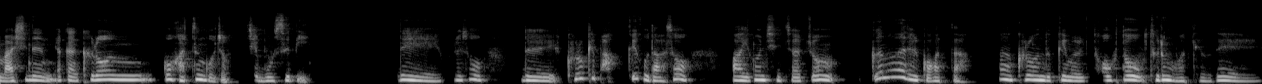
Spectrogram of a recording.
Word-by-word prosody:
마시는 180 +6 +1
약간 185 -3 -3
그런 210 0 +4
것 230 - +2
같은 210 +4 +3
거죠 120 - -5
제 - - -10
모습이. 165 +3 -4 0.9
네 180 -8 +3
그래서 200 +1 -2 0.3
네 180 -4 +1
그렇게 275 +2 -4
바뀌고 215 -7 -4
나서 205 +6 -2 0.4
'아 185 0 +3
이건 200 +4 +5
진짜 180 -5 -6
좀 200 +3 +1 0.3
끊어야 320 +3 -1
될 205 -5 +3
것 - - -3
같다.' 130 -8 -7 0.3
약간 215 -3 +3
그런 210 -2 +4
느낌을 175 -2 0
더욱, 190 -1 -3
더욱 195 -4 +3
들은 200 0 +5
것 155 -3 -5
같아요. 155 -3 -10
네. 170 -5 0
195 Hz, 285 characters per minute, -23 LUFS, 165-210 Hz, 0.9 s, 이건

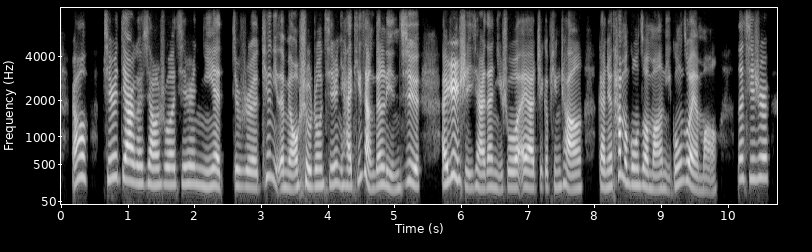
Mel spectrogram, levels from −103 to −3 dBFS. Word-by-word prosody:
然 - - +1
后 315 -1 +3 0.2
其 290 - -5
实 315 +1 +1
第 295 - -1
二 270 -2 +8
个 235 -1 -3
就 235 - -14
想 220 -2 +1
说， 225 -1 -2
其 230 +1 -10
实 235 0 -3
你 210 -3 -8
也 205 -2 0
就 210 - -6
是 195 -2 -2
听 325 - -8
你 - - -8
的 190 - 0
描 180 -1 +2
述 220 -1 -1
中， 215 +1 -3
其 225 - -6
实 240 - -1
你 215 - -10
还 205 -1 +2
挺 270 +9 -7
想 180 - +4
跟 220 +2 0
邻 180 -3 -7
居 220 0 +1 0.3
来 225 - +4
认 315 +3 +9
识 195 -8 -1
一 180 - -12
下。 180 -3 +1
但 195 0 -2
你 170 -1 -13
说， 190 +1 -1
哎 - - +1
呀， 190 -2 +5
这 195 +2 -12
个 195 - -8
平 195 +1 -12
常， 185 -4 +3 0.2
感 200 -2 -1
觉 205 - -1
他 355 - +4
们 260 - 0
工 220 -1 -3
作 205 -3 +1
忙， 175 0 -2
你 160 - -15
工 235 - -5
作 275 - +4
也 175 - +2
忙。 155 0 -7 0.3
那 295 +1 -2
其 295 -1 -5
实 305 0 0
215 Hz, 335 characters per minute, -21 LUFS, 195-240 Hz, 0.3 s, 认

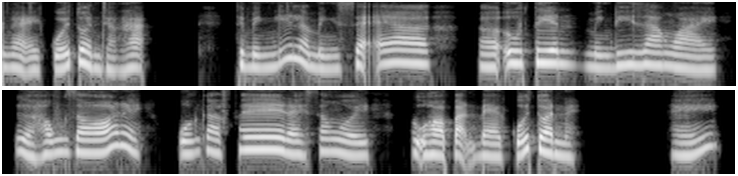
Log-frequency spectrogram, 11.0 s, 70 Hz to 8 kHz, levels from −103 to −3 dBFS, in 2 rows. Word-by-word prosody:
ngày 190 -4 -3
cuối 190 +3 +2
tuần 230 -5 +2
chẳng 180 -2 -8
hạn, 200 +2 -4 0.7
thì 235 - +1
mình 205 -1 -2
nghĩ 295 +10 -2
là 310 -6 +1
mình 190 -3 -4
sẽ, 195 +5 -2
ơ, 260 0 +2 0.4
ờ, 210 -1 -1
ưu 255 +3 +3
tiên 255 -1 +3
mình 205 -2 -4
đi 235 +2 0
ra 240 -1 +1
ngoài, 195 -5 -2 0.2
như 260 - -1
là 215 - 0
hóng 220 +6 -2
gió 245 +5 +4
này, 310 -8 -1 0.3
uống 225 +1 -1
cà 260 -3 -1
phê 285 0 +6
này, 225 -3 +1
xong 255 +3 -3
rồi 210 -2 0 0.3
tụ 215 -3 +1
họp 210 -1 +3
bạn 215 - 0
bè 200 -2 0
cuối 210 +7 +1
tuần 245 -7 +5
này. 195 -2 -6 0.7
Đấy. 225 - -3
225 Hz, 205 wpm, -22 LUFS, 205-255 Hz, 0.7 s, phê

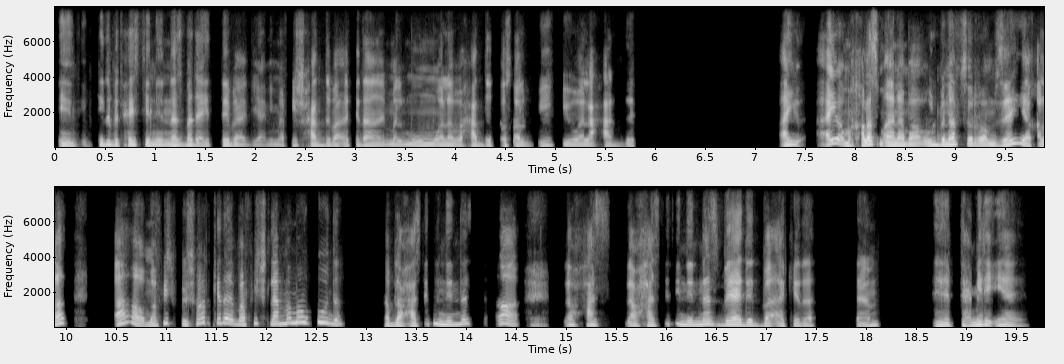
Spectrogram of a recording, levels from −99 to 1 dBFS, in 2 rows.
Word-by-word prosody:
أنتِ 125 -4 0 0.2
كده 170 +3 +2
بتحسّي 165 -1 +1
إن 110 - +1
الناس 110 +9 +2
بدأت 150 -6 -1
تبعِد، 105 -9 -2
يعني 85 +1 -12
ما 85 +1 -8
فيش 135 - -6
حد 130 -1 -1
بقى 120 -1 -3
كده 125 -5 -1
ملموم 105 +5 -2
ولا 115 -2 -1
حد 115 +2 -3
اتصل 110 0 -4
بيكِ 125 +5 -8
ولا 115 0 -1
حد 120 -1 -6 1.5
أيو 180 +3 +4 0.2
أيوه، 245 +1 +5
ما 135 - +4
خلاص 195 +7 +5
ما 125 - +5
أنا 120 -1 +7
باقول 105 +8 +2
بنفْس 180 +5 +5
الرمزية 140 - +4
خلاص، 220 +5 +3 0.5
آه، 290 - +2
ما 150 +2 -1
فيش 260 - -4
فشار 240 - -2
كده 255 -1 +1
ما 200 -2 +1
فيش 250 +2 -7
لمّة 225 +5 +2
موجودة، 285 -7 0 0.4
طَب 125 0 -2
لو 125 - +4
حسّيتِ 125 - -4
إن 195 -5 +3
الناس 205 +6 0 0.3
آه، 235 -8 +1 0.5
لو 180 -1 -2
حس 165 0 -5
لو 150 - 0
حسّيتِ 130 - -4
إن 185 -5 +1
الناس 185 +3 +1
بِعدِت 160 -6 +5
بقى 125 -1 -2
كده 115 -2 -5 0.4
تمام، 130 +9 -3 0.6
آآ 125 0 +3
بتعملي 130 +9 +1
إيه؟ 140 -9 -1
135 Hz, 175 wpm, -22 LUFS, 115-185 Hz, 1.5 s, أنا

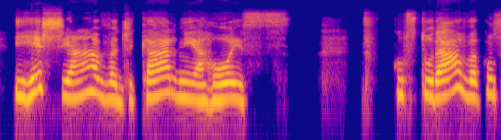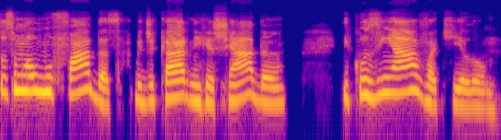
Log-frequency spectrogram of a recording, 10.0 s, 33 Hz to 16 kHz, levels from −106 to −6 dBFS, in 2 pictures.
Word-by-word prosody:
e 230 - +1
recheava 230 -3 +2
de 185 +1 -8
carne 225 +1 +1
e - - -1
arroz. 195 - -2 1.0
Costurava 235 +1 +2
como 250 +4 -5
se 235 - -9
fosse 280 +1 -6
uma 290 -1 +5
almofada, 275 - +2
sabe, 185 +4 -11
de 185 +1 -8
carne 210 -1 +2
recheada 180 0 -3 0.6
e 210 - -6
cozinhava 255 - 0
aquilo. 150 -3 -6
220 Hz, 115 wpm, -21 LUFS, 190-255 Hz, 1.0 s, uma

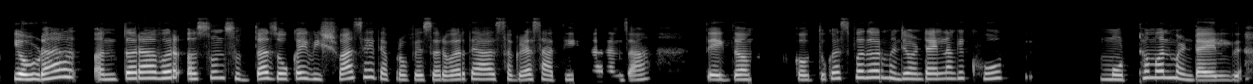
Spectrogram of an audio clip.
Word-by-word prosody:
एवढ्या 245 +5 +7 0.4
अंतरावर 285 +5 +4
असून 260 +4 -1
सुद्धा 255 0 +1
जो 255 -1 +2
काही 275 +1 +3
विश्वास 250 +6 -1
आहे 335 - 0
त्या 250 - -1
प्रोफेसरवर 215 +1 -2
त्या 240 -1 +1
सगळ्या 225 -1 -3
साथीदारांचा 215 -1 -6 0.6
ते - - +3
एकदम 220 +1 0 0.5
कौतुकास्पद 275 +9 -2
वर 320 0 +2
म्हणजे 270 -4 -2
म्हणता 255 0 0
येईल 255 +1 +1
ना, 275 0 -2
की 285 - -4
खूप 280 +3 -4 1.0
मोठं 225 +6 -2
मन 315 0 +3
म्हणता 230 -10 0
येईल 195 +1 0
245 Hz, 130 wpm, -20 LUFS, 220-280 Hz, 1.0 s, एवढ्या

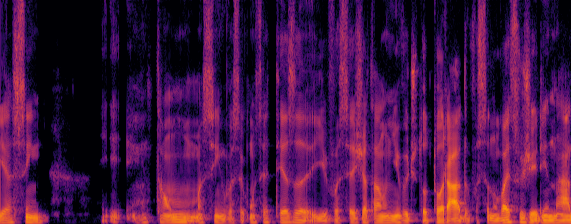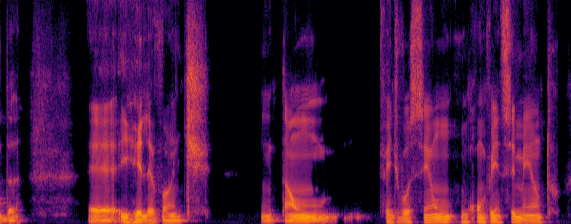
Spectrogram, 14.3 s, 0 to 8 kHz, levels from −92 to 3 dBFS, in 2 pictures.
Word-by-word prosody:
e 75 - 0
assim, 75 -1 -2 0.7
e - - -11
e - - -13
então, 80 -1 -4
assim, 70 -2 -4
você 65 0 -8
com - - -7
certeza, 80 -1 -3
e 70 +1 -3
você 70 0 -5
já - - -1
tá 75 - -1
no 75 - 0
nível 75 -1 -1
de 70 0 -7
doutorado, 70 -2 +3
você 70 - -7
não 70 -2 0
vai 80 +3 +4
sugerir 80 -2 0
nada, 75 -1 0 0.8
eh, 70 -2 +4
irrelevante. 75 -4 +2 0.6
Então, 75 +3 +2 0.9
vem 80 - +1
de 80 - -5
você 85 0 +1
um 85 +3 +3 0.2
um 90 - -2
convencimento. 80 -1 0
75 Hz, 130 wpm, -25 LUFS, 70-80 Hz, 0.9 s, vai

